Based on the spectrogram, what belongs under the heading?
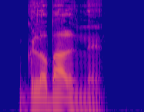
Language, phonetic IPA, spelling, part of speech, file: Polish, [ɡlɔˈbalnɨ], globalny, adjective, Pl-globalny.ogg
